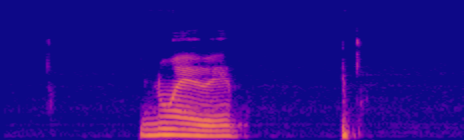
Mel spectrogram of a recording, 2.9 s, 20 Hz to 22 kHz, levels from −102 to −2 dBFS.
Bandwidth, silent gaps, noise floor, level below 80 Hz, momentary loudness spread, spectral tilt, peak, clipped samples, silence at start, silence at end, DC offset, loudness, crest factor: 7.4 kHz; none; -88 dBFS; -84 dBFS; 14 LU; -8 dB/octave; -22 dBFS; under 0.1%; 0.9 s; 0.7 s; under 0.1%; -37 LUFS; 18 dB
